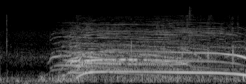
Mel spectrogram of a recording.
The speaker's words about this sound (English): this is the sound of St. John residents celebrating a giant Christmas tree lighting last year.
